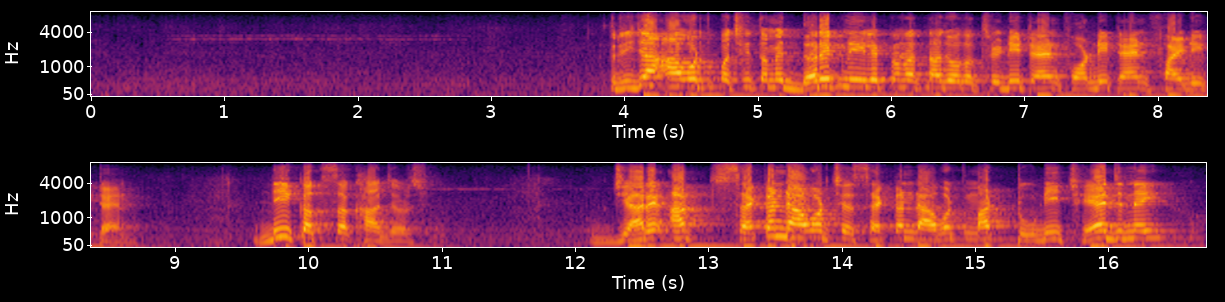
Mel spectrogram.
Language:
Gujarati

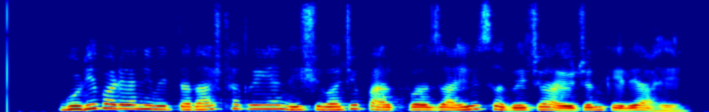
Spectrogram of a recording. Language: Marathi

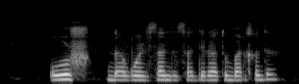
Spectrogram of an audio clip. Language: Pashto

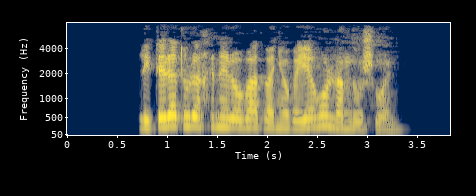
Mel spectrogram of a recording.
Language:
Basque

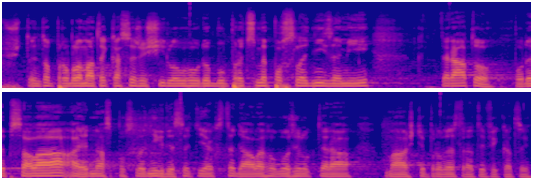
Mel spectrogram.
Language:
Czech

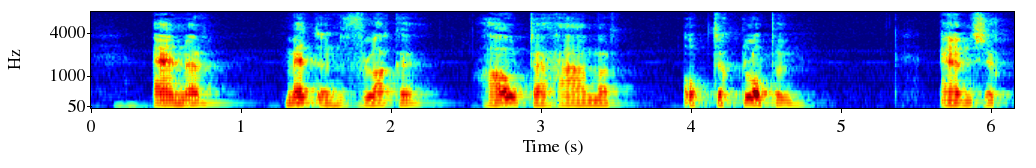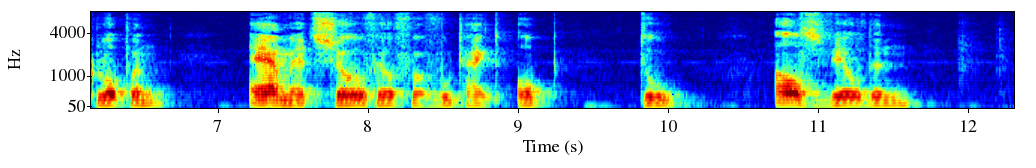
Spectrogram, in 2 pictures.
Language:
Dutch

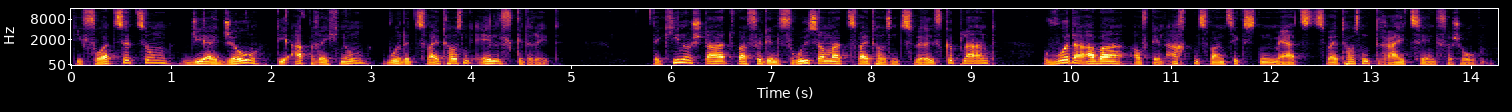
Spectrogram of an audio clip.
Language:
German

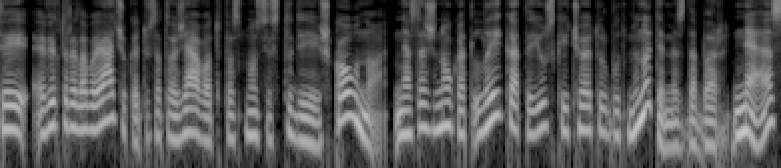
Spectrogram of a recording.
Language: Lithuanian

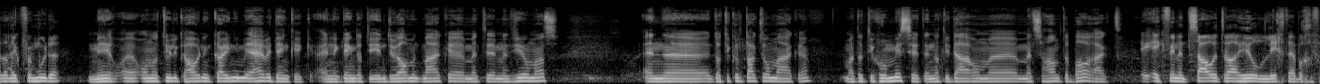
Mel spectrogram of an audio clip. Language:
Dutch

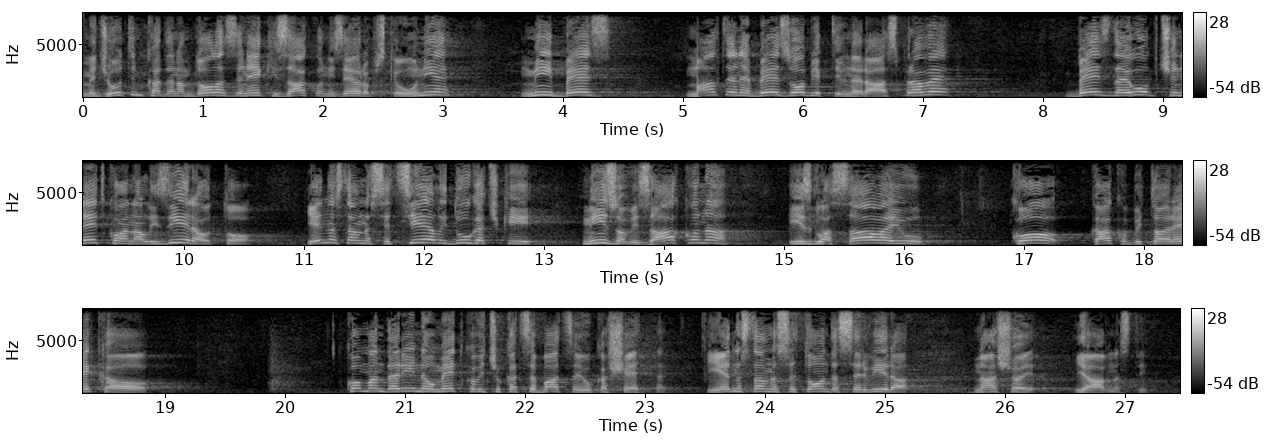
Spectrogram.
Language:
Croatian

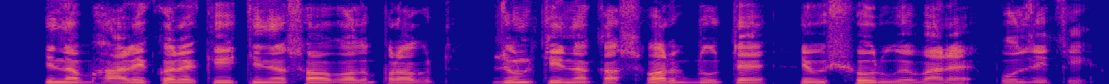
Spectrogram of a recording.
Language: Kullu Pahari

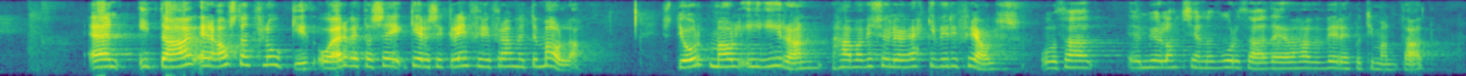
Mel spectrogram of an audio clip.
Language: Icelandic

